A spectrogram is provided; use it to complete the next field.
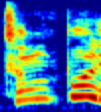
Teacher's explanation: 요 비읍이 된소리 쌍비읍으로 지금 발음이 되고 있습니다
